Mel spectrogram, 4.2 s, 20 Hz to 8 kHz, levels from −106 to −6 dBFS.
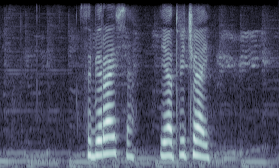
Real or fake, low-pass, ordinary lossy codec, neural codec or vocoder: real; 7.2 kHz; none; none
